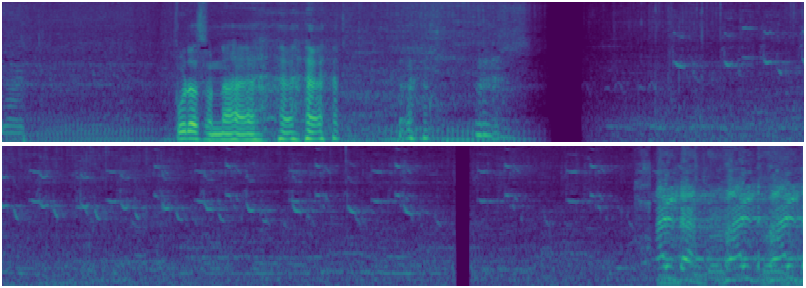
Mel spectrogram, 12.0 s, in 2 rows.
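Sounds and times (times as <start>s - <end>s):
birds chirping: 2.6s - 11.1s.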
